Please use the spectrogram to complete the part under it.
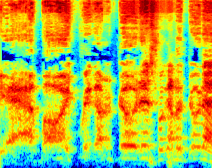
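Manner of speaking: put-on high Southern accent. As the legendary coach talking to his players, do a Southern Lamar Leachman impression. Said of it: "he's a Southern guy down there".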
